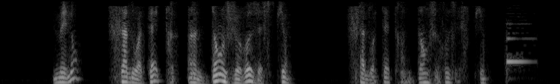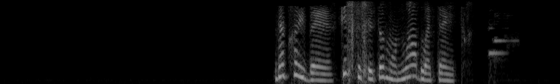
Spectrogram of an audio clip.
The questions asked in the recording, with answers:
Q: D'après Hubert, qu'est-ce que cet homme en noir doit être?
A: Un dangereux espion?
